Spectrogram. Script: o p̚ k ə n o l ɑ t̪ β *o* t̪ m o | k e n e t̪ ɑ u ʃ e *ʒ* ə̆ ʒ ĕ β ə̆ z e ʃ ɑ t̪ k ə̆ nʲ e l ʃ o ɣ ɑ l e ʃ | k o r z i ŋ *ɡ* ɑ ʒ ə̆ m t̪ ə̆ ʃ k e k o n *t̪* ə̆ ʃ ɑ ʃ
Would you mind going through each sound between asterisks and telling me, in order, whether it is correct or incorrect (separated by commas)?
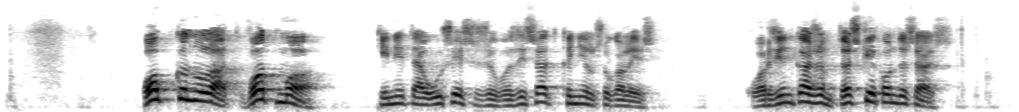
correct, incorrect, incorrect, incorrect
